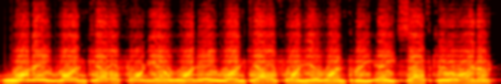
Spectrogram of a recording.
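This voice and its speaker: A man's voice: a little high, moderate pace, highs cut off, heavy background noise. A middle-aged American man talking casually as a CB radio hobbyist, often repeating his phrases. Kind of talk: casual vlog talk and radio calling.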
